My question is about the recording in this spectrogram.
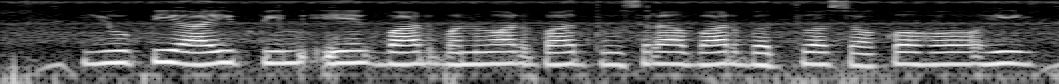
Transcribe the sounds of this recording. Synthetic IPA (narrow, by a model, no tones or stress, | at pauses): juːpiaːipɪneːk̚baːɾbənʋaːɾbaːd̪ːuːsɾabaːɾbəd̪ʋasɔːkoɦoɦiː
